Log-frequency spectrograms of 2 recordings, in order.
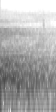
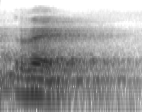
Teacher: जीभ में कंपन होगा, जीभ वायु मार्ग को रोक लेगी और हवा लुढ़कती हुई मुंह से बाहर आएगी। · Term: प्रकंपित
